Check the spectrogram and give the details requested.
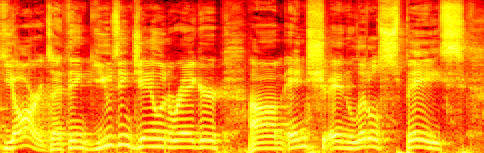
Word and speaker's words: Reagor: ward uh to uh jalen rieger sorry rager jaylen rager because i say it wrong everyone keeps saying so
